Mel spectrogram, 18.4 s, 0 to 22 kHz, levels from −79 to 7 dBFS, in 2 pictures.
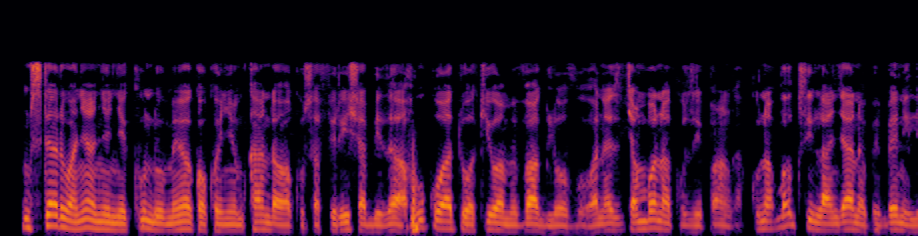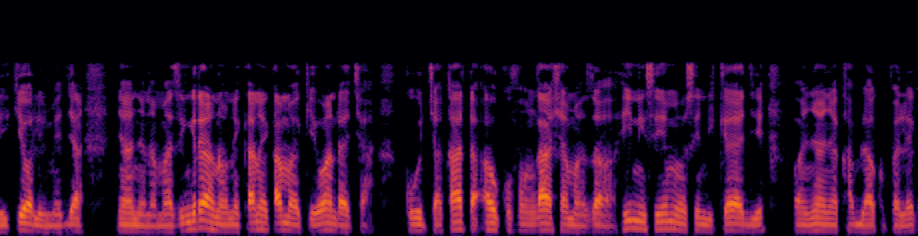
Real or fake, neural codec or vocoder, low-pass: real; none; 7.2 kHz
